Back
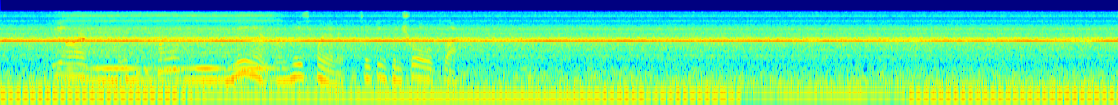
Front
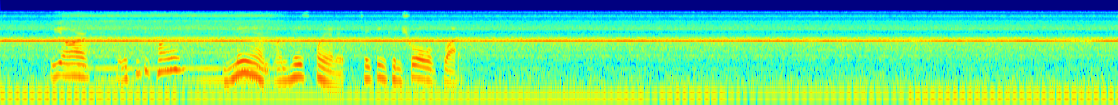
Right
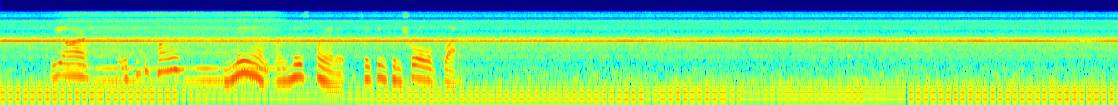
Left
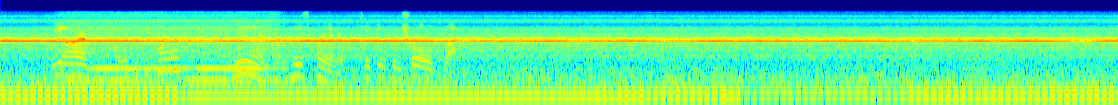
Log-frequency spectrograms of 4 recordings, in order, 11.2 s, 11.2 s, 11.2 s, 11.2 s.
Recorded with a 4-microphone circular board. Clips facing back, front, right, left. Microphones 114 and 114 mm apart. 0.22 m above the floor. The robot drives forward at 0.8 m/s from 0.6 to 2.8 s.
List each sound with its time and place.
0.5 s a man speaking: 40° right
